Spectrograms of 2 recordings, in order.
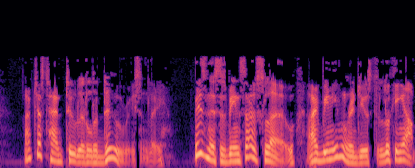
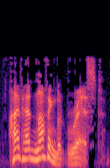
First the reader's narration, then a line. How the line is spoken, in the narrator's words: grumbled Dirk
